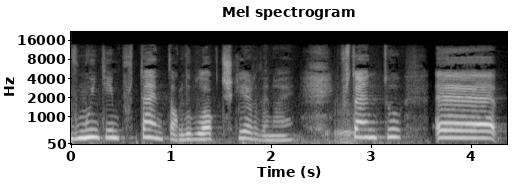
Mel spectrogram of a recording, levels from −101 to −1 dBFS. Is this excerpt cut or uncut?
cut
